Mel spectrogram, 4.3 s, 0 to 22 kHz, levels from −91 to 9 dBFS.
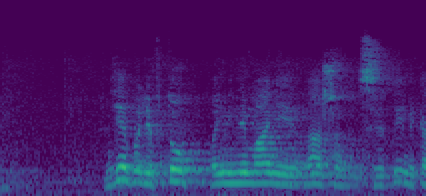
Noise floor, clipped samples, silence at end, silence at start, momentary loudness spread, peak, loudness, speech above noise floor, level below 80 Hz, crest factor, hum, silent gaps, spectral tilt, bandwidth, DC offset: -68 dBFS; under 0.1%; 0 s; 0 s; 10 LU; -20 dBFS; -37 LUFS; 32 dB; -76 dBFS; 18 dB; none; none; -5.5 dB/octave; 11.5 kHz; under 0.1%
